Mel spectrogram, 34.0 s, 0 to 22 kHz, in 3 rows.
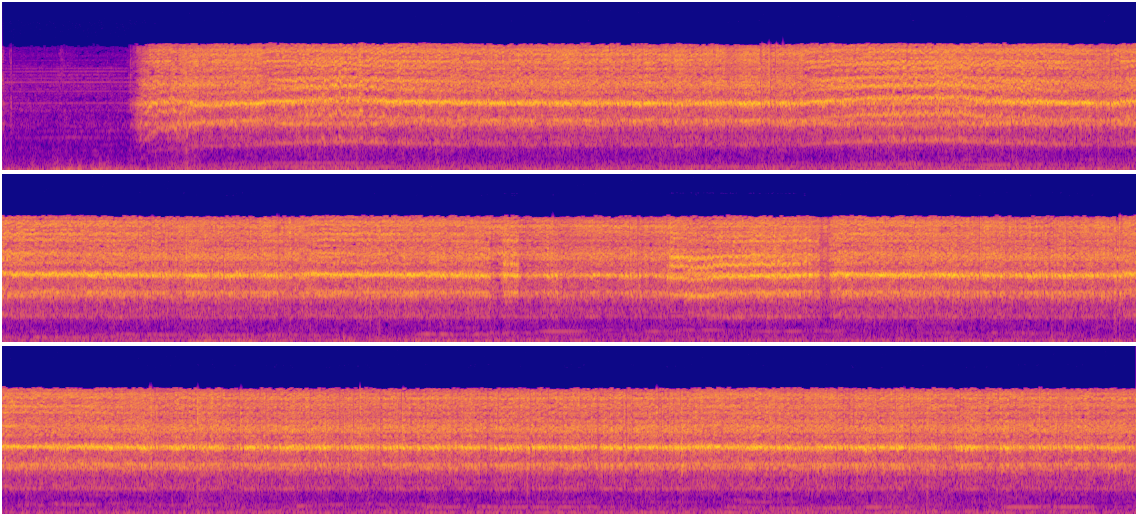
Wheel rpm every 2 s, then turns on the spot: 30, 150, 160, 160, 160, 160, 160, 160, 160, 160, 160, 160, 160, 160, 160, 160, 160.
none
